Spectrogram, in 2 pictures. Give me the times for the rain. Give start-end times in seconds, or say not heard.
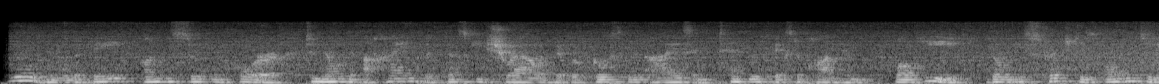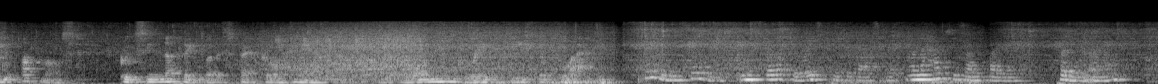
0.1-23.1.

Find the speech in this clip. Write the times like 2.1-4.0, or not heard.
0.0-23.1.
